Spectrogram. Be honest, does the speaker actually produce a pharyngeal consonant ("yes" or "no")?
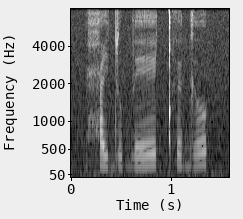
yes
